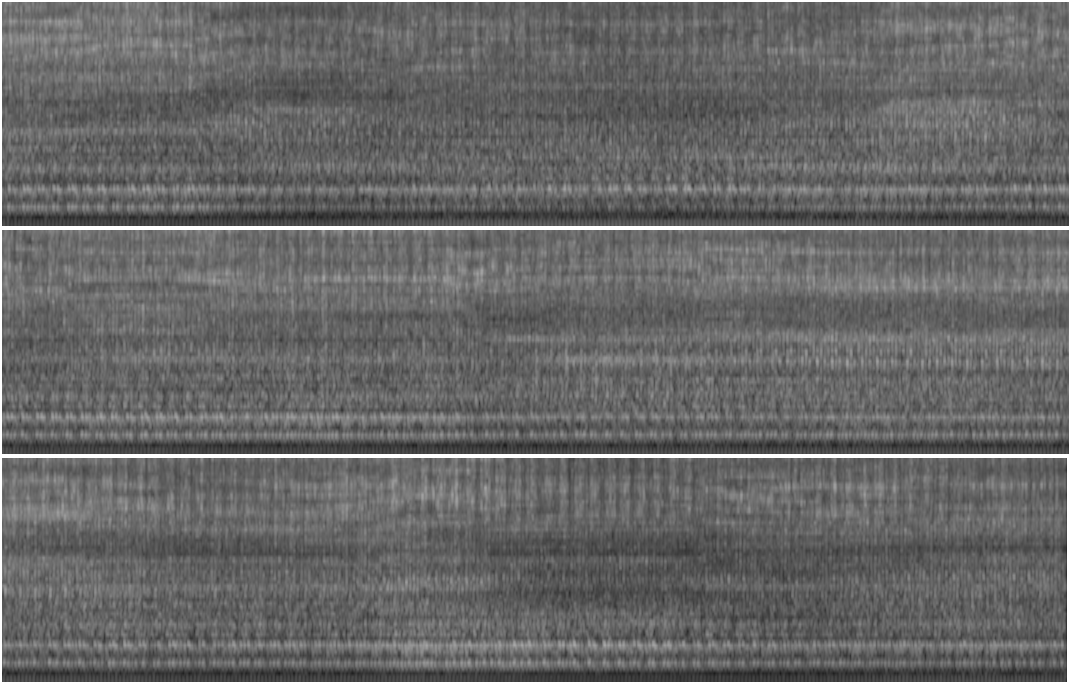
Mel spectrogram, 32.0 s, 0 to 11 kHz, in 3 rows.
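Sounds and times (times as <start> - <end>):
diesel engine idling with rattle: 0.0 - 31.9.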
